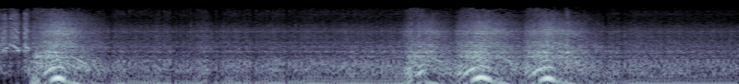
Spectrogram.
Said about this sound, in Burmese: ကလပ်ကိုလွှတ်လိုက်တော့ဆိုင်ကယ်ကအရှိကိုဖြည်းဖြည်းချင်းရွေ့သွားပါတော့တယ်။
